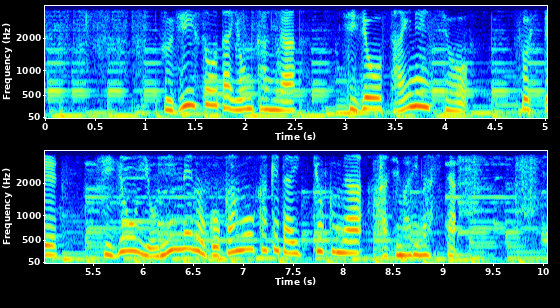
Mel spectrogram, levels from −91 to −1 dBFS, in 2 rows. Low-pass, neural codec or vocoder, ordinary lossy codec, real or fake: 3.6 kHz; autoencoder, 48 kHz, 128 numbers a frame, DAC-VAE, trained on Japanese speech; none; fake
